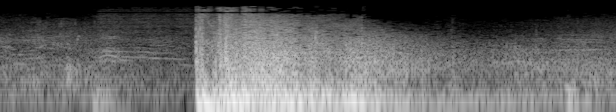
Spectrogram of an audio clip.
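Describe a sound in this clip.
A cannon fires with a deep, loud boom.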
